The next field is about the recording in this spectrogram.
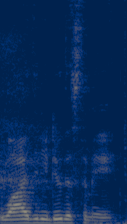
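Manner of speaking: usual speaking voice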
